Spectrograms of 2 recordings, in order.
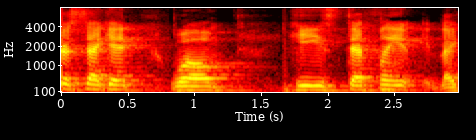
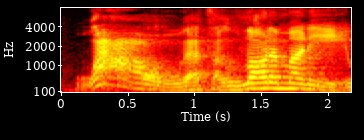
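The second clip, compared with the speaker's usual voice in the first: louder, higher amazed exclamation; shocked wow; 6 semitones higher, 7 dB louder than usual. Real, not acted. Reacting to the huge contract, loud amazed exclamation. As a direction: gasp it out, stunned by the number.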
